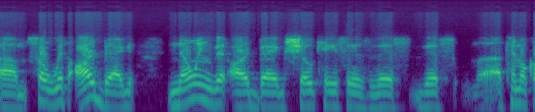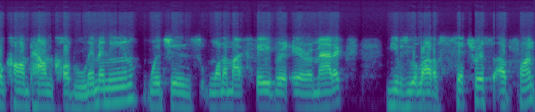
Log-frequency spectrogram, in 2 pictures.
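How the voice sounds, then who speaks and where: Speech comes at a medium speed. The pitch holds fairly level throughout. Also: man. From US Pacific Northwest, Seattle. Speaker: whisky brand ambassador. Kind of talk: video call interview.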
